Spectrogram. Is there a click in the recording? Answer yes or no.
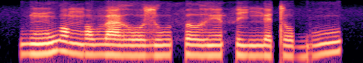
no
